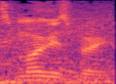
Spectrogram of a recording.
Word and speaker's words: Smorgasburg: you for coming yeah you said it right smorgasburg a lot of people mess it up oh really yeah you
